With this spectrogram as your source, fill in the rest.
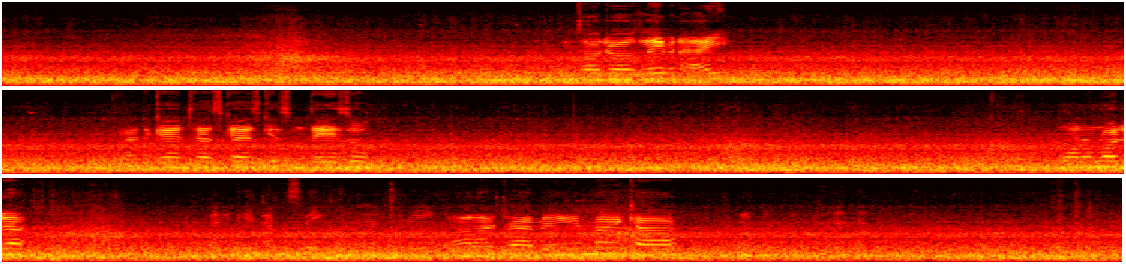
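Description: Tyres roll steadily on the road surface.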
